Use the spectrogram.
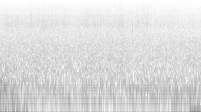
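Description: Steady rain falls throughout, a dense, even hiss of countless drops with no pauses or voices, soft and constant.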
